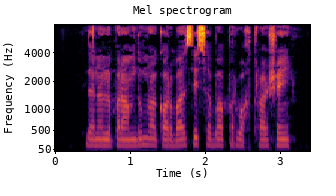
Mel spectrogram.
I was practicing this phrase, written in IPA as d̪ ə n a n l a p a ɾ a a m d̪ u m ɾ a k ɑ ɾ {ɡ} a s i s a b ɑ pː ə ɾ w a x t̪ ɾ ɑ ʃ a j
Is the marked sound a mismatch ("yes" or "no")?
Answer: yes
